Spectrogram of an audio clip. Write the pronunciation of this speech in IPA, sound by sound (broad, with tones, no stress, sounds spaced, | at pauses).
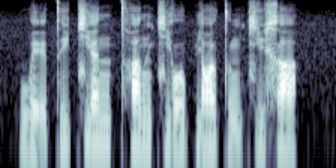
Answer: w ḛ˨˩ ɪ̯ t̪ i˥ t͡ɕ j ɛ˥ n t̪ʰ a˥ n t͡ɕ j o˧˥ ʊ̯ p j ɑ˥ ʊ̯ t̪ ʊ̰˨˩ ŋ t͡ɕ i˥˧ x ä˥˩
